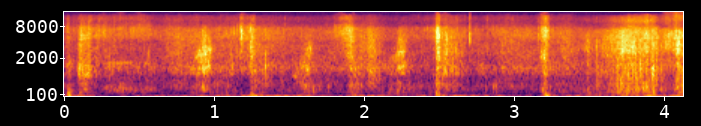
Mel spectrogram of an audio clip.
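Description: Hiking boots stepping through crusty snow and dry grass: irregular crunching footsteps, about two a second. Near the end comes a rustle of clothing as the walker crouches.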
